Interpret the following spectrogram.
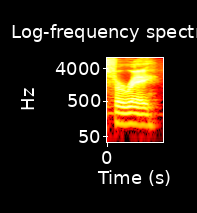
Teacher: in French, you drop the e so it becomes fer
